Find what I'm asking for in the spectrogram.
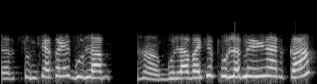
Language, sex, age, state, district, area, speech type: Marathi, female, 30-45, Maharashtra, Nagpur, urban, conversation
